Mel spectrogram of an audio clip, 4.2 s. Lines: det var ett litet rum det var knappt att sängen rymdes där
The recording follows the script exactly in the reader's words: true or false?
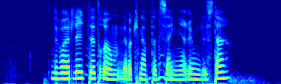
true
